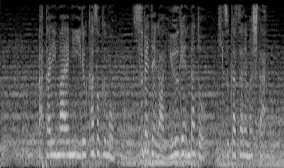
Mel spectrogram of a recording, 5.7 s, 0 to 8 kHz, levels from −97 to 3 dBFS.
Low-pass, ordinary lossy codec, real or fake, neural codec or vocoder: 7.2 kHz; none; fake; vocoder, 44.1 kHz, 80 mel bands, Vocos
